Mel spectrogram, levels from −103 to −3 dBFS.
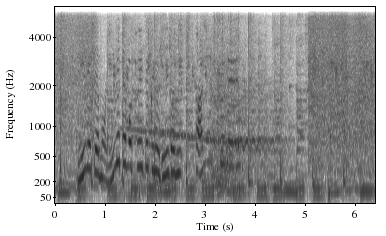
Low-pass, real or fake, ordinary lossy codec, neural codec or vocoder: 5.4 kHz; fake; none; codec, 16 kHz, 6 kbps, DAC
